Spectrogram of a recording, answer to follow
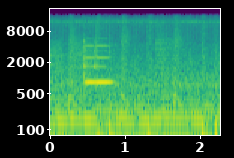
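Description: An iPhone 4S Siri tone: a single short beep about half a second in. Steady background music runs underneath.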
